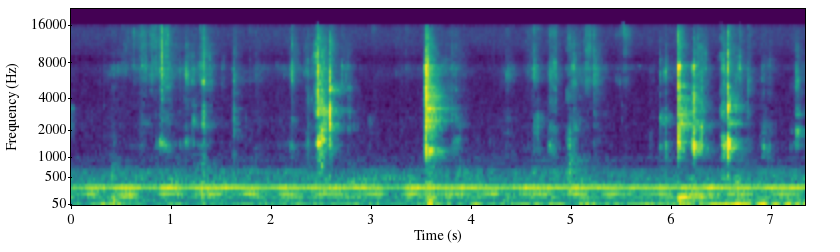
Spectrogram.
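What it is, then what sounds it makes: Bar soap being scored with a blade. A metal utility-knife blade scratches and scores a grid into the surface of a single solid, palm-sized oval green bar of soap held in one hand, shaving off small flakes. Soft, dry scraping and brief crisp crunchy scratches with bright edges sit over a steady low hum.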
